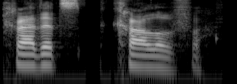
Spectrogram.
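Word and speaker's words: Hradec Králové: That's the city, so it's the Philharmonic of, and I looked up the pronunciation, and it's more like Hradec Králov.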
